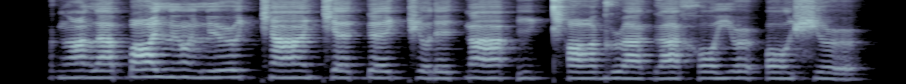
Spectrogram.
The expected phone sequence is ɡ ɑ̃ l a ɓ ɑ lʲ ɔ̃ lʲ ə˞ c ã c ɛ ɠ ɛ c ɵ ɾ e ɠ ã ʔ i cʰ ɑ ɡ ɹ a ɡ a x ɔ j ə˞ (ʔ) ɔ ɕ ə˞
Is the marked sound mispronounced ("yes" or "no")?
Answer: no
